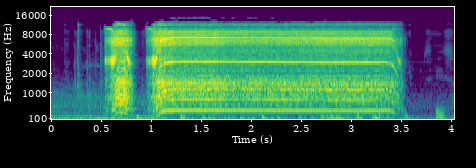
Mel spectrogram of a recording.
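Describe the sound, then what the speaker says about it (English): A cordless power drill bores a pilot hole while a storm door is being installed, with a short whir, a brief pause, then a steady high motor whine of about two and a half seconds that stops abruptly. "pre-drill, and then go to the other side and do the same thing"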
